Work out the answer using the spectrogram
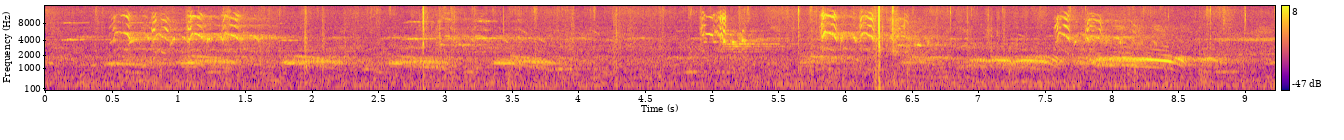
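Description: Birds calling over and over in short, harsh, curving calls, with one sharp knock about six seconds in.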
